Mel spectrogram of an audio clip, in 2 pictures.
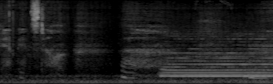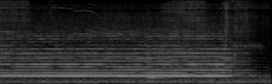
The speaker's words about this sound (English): Oh, there's a train coming, damn it. Oh. I'm gonna pause this. I'm gonna try to be still while the train's going by so you guys can hear everything.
